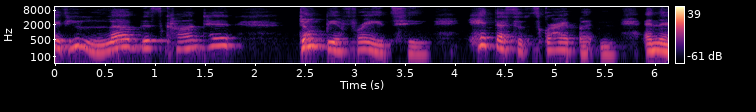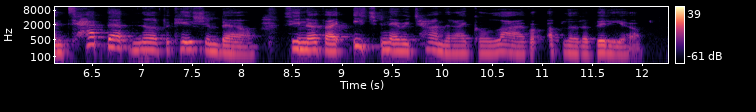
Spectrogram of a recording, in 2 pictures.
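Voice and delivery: mock speaking really softly. Mocking other beauty YouTubers' subscribe request: imitating a soft-spoken beauty YouTuber. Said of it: "I'm gonna say it really softly".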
